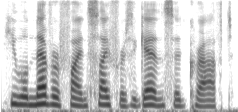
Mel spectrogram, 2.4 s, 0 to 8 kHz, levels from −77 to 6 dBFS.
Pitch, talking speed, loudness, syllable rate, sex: 190 Hz, 200 wpm, -19 LUFS, 4.8 syllables/s, female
